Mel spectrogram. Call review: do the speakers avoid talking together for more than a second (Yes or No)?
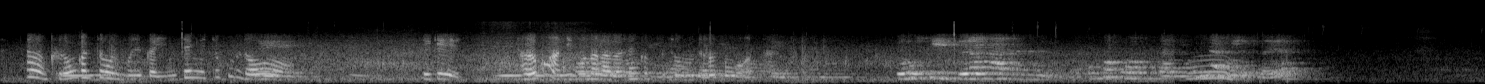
No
